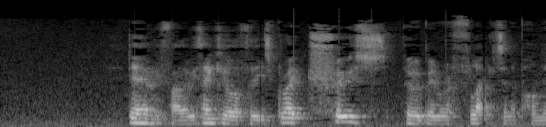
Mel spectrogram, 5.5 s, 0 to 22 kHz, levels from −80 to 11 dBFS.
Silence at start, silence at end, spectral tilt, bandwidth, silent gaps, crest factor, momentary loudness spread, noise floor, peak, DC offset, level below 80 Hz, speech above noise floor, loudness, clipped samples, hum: 0.1 s; 0 s; -4.5 dB/octave; 13.5 kHz; none; 18 dB; 8 LU; -44 dBFS; -2 dBFS; under 0.1%; -48 dBFS; 24 dB; -20 LUFS; under 0.1%; none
